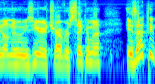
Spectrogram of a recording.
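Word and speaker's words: Sikkema: for those you don't know who's here Trevor Sikma is that the correct pronunciation Sikkim ah yeah look at that like jicama yeah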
